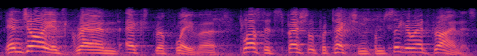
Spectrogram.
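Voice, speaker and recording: A male announcer from 1940s radio with a theatrical, comic salesman's delivery. His pitch rises and falls dramatically with mock boastfulness. The recording is dull and vintage. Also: big pitch swings, moderate pace, a little hiss or hum.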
